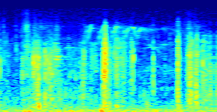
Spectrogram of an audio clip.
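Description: Footsteps walking up a slight rise on an old railway embankment, a few soft, irregular steps with light crunching, faint and without voices.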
